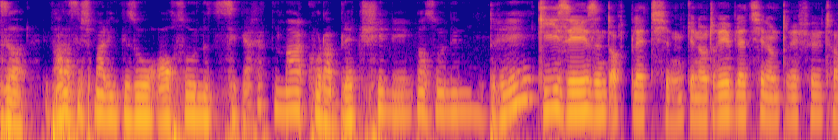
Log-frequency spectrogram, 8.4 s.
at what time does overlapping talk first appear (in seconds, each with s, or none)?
none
